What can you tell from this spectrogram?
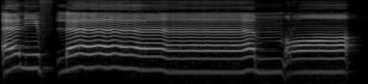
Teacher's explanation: Nampak? Jangan panjangkan ra sangat, jangan panjangkan alif pula, panjangkan lam.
